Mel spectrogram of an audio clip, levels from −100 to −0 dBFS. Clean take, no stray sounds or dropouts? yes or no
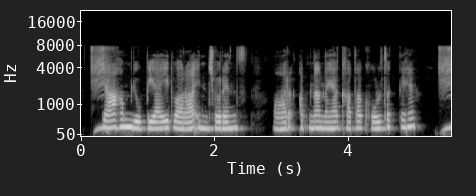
yes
